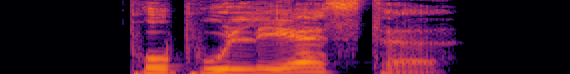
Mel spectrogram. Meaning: inflection of populär: 1. strong/mixed nominative/accusative feminine singular superlative degree 2. strong nominative/accusative plural superlative degree
- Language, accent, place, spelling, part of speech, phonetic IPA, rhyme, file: German, Germany, Berlin, populärste, adjective, [popuˈlɛːɐ̯stə], -ɛːɐ̯stə, De-populärste.ogg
